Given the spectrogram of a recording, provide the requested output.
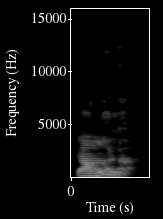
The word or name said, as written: Yangela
